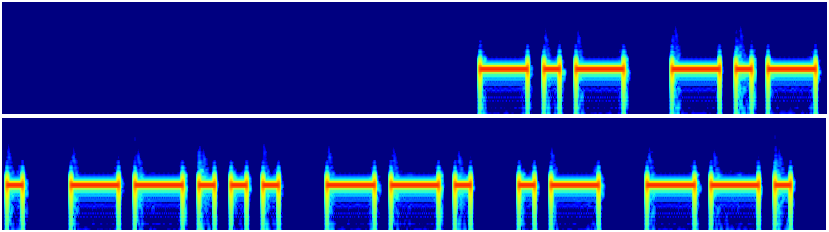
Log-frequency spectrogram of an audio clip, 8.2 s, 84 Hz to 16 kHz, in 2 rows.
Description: Morse code, heard as a keyed tone, about 15 wpm, 700 Hz. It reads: KC7GAG
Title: USA Call Signs - 6 Characters - Repeated 2x - 15wpm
